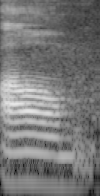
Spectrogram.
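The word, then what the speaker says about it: ॐ: Thing right now, because पहले जो वो होता था उसकी प्रोनाउंसिएशन यूज टू बी आम, ऐसे करके उसे करते थे, which is opening of your mouth and closing of your mouth which without moving any jaw properly. सो वो आम से अब ओम हो गया है over the period for wrong pronunciation. अच्छा, तो पर वैसे ओम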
